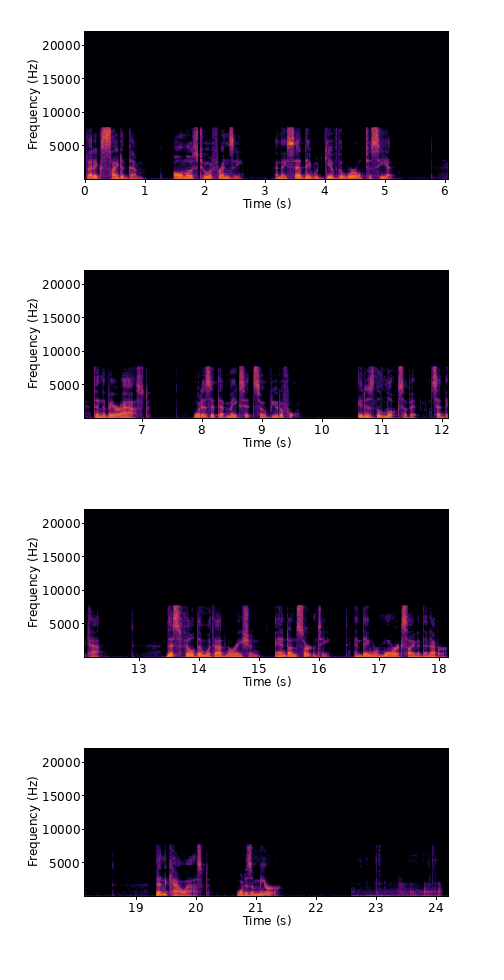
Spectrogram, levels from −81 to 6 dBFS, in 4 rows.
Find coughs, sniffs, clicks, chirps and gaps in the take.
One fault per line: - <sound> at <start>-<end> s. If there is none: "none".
- tap at 22.6-24.1 s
